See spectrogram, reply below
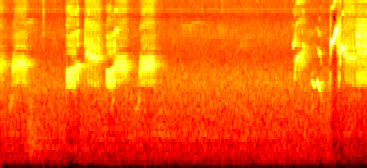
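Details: Asian pied starling in 'isian mewah' song: four scratchy chattering bursts, then a quiet pause of nearly two seconds, then a renewed flurry of sharp whistles and buzzy notes.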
